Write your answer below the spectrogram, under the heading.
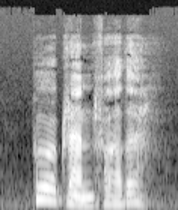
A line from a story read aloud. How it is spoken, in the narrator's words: Jenny said quietly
